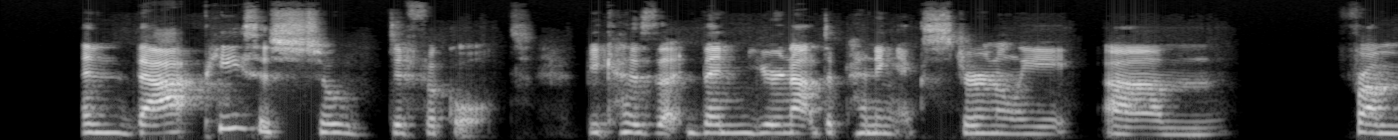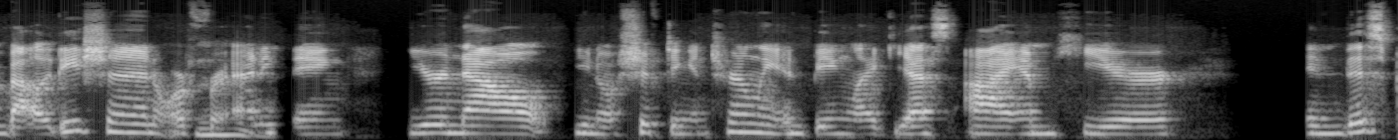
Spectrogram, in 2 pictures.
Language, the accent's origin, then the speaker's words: English; Colombia; also born or lived in United States; I was born in the States and then I moved back to Colombia and came back.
